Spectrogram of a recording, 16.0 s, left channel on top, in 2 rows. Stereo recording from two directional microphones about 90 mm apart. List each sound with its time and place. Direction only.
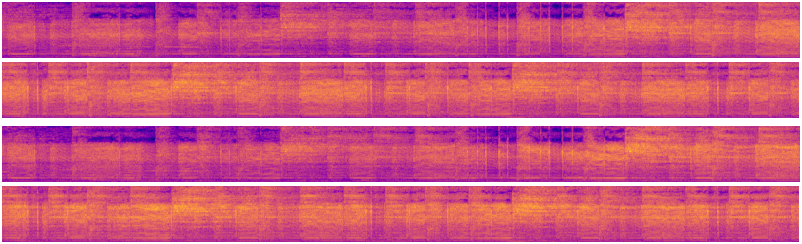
5.2 s music: 30° left (ahead or behind)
